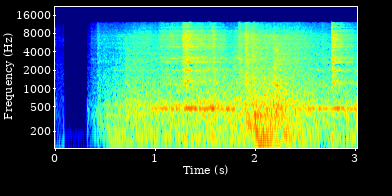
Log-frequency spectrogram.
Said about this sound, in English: GR Spring and Stamping in Grand Rapids, Michigan makes the parts of your car that you never see. Little metal plates that hold your door together, or your bumper, or your muffler. And it takes huge machines to pound out these parts. 600 tons huge.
